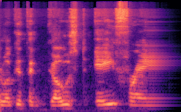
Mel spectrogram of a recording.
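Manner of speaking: ordinary talk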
